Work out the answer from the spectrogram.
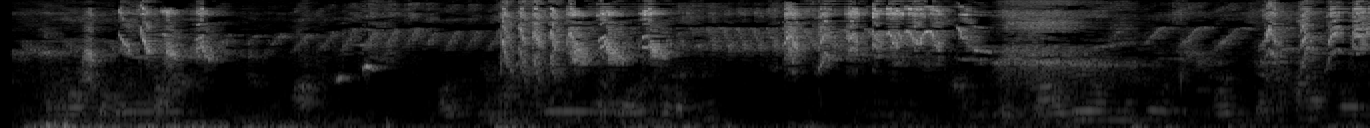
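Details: Oriental magpie-robin song, rich and varied: bursts of high whistled and buzzy phrases with rapid trills, separated by short pauses, plus some low background rumble and faint clatter.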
